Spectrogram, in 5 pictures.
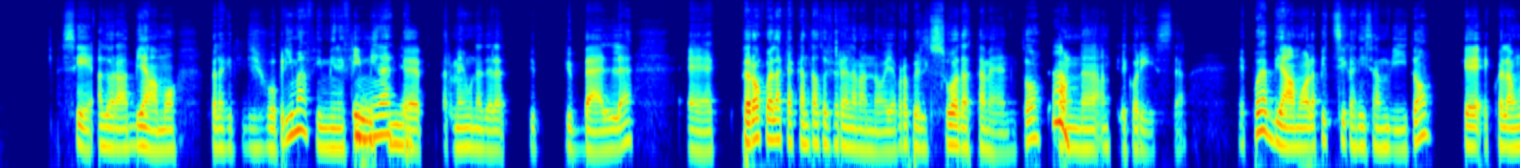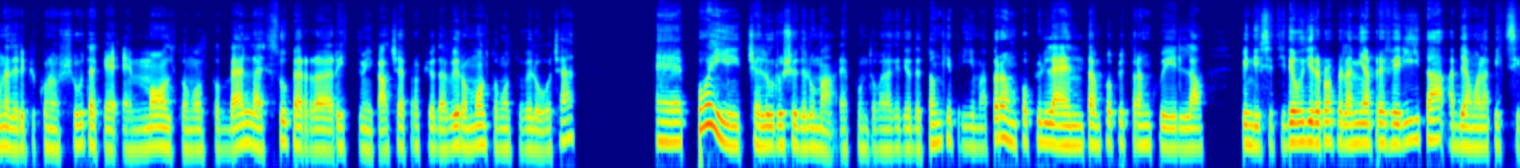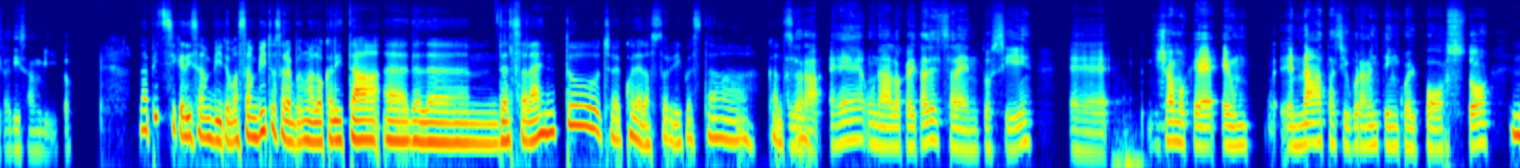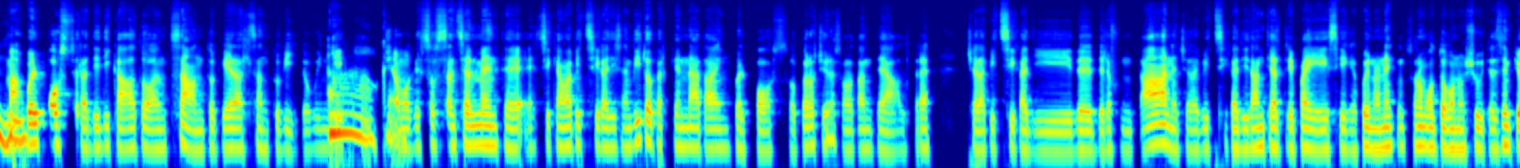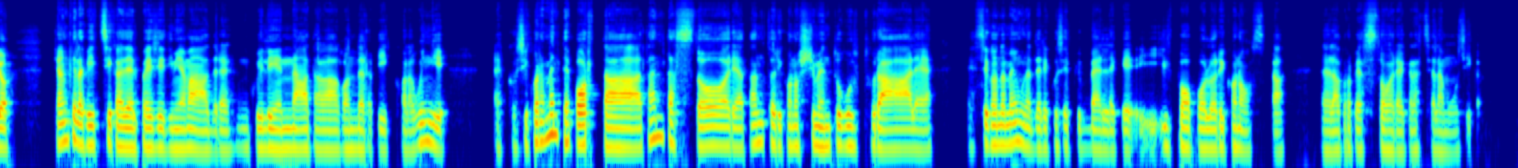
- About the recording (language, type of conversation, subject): Italian, podcast, Quali tradizioni musicali della tua regione ti hanno segnato?
- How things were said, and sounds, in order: other background noise; unintelligible speech; "cioè" said as "ceh"; "cioè" said as "ceh"; tapping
